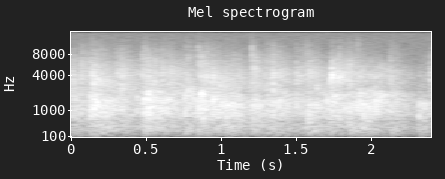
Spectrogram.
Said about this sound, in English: How many believes that a Christian should, should quit sinning? All right, go ahead and give a hand clap if you think that.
